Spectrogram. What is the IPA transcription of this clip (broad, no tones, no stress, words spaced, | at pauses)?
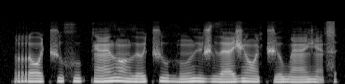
rɔt͡ʃux u kæ̃ðɔ̃ ðɵt͡ʃu ɦũðyʒ ðæʒ ɔ̃ t͡ʃɵ wæ̃ʒæ̃s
